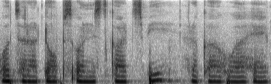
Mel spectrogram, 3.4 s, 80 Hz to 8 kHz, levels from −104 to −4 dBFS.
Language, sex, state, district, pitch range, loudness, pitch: Hindi, female, Arunachal Pradesh, Papum Pare, 175-195 Hz, -18 LUFS, 185 Hz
